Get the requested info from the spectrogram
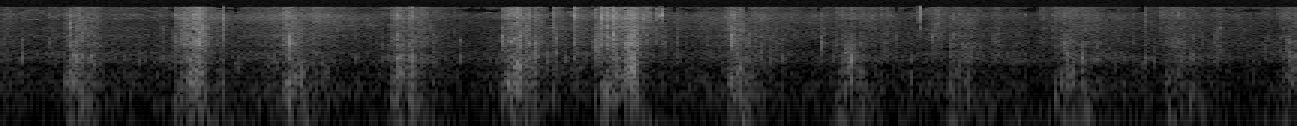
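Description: Footsteps of a person walking on a wet car park surface, a steady pace of about two steps a second, faint.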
